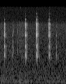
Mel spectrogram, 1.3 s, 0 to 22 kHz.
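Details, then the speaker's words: 2015 Nissan Tiida sedan front wheel while driving on the road: sharp, light, unevenly spaced metallic ticks a few times a second; possibly a loose cotter pin at the hub nut, fixed by tightening it with pliers. "miren ese ruido más o menos se escucha como algo metálico que está suelto más o menos es este sonido"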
